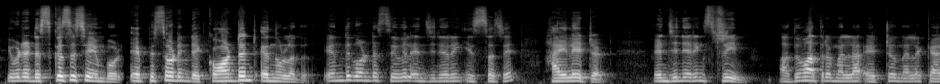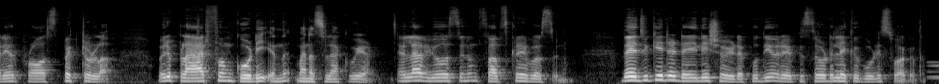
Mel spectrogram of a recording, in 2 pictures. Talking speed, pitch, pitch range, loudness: 120 wpm, 155 Hz, 140-170 Hz, -17 LUFS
